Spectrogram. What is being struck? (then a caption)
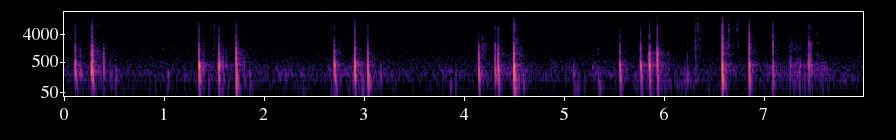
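Liquid-filled plastic pencil case. Long nails tap and scratch a hollow, pink transparent plastic pencil case filled with liquid, glitter and popsicle charms. The result is a quiet series of sharp, irregular clicky taps with a hollow midrange knock and bright tips, each dying away almost instantly, with faint scratching between them.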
